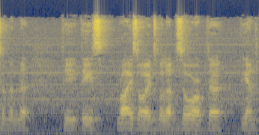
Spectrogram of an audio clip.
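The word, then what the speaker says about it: rhizoids: Um, let me just spell that for you. So, risoids. R H I Z O I Ds. That's risoids.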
